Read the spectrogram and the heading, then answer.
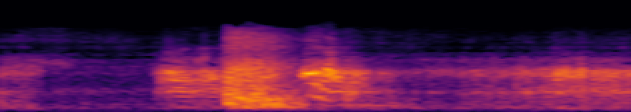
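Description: A single gunshot rings out in a radio drama: one sharp, loud burst with a brief decaying tail, set against quiet background hiss.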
